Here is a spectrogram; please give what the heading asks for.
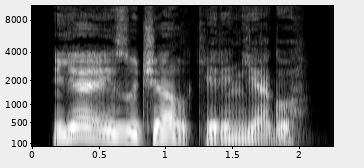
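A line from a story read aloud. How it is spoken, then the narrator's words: Sad, anticipating answer. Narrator (Russian): ответил я печально, поскольку предугадывал его следующий вопрос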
